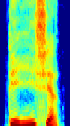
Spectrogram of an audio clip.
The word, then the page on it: 第一线: dì yī xiàn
